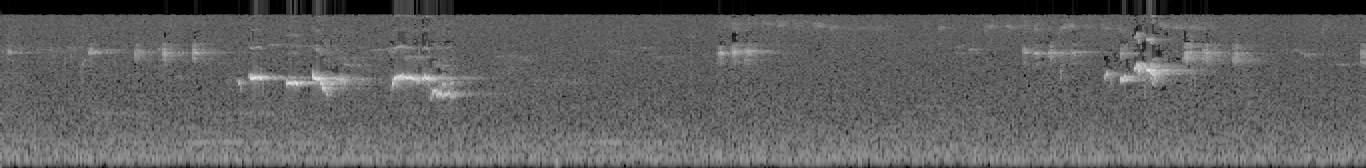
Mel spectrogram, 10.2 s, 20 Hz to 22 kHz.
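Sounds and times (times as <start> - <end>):
European robin Erithacus rubecula singing: 0.0 - 4.0, 7.2 - 10.2.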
